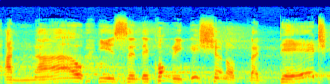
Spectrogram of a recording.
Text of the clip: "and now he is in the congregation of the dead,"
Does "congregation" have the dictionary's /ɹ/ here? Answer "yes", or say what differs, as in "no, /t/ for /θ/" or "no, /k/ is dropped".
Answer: yes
